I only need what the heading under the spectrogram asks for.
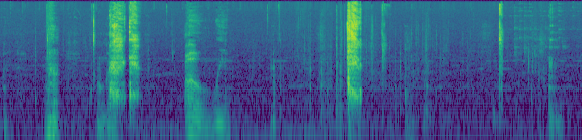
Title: My spoiled granddaughter got me to get her a milkshake when momma said no… coughing no dairy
